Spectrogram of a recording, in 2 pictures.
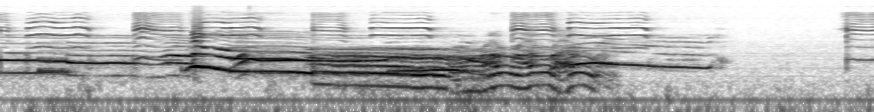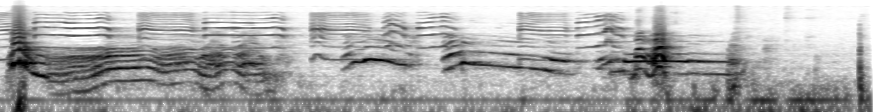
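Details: Pet dog howling in response to seeing another dog and its squeak toy on screen; wavering, quavering howls that rise and fall, a brief gap midway, then broken yips and shorter howls with a few sharp clicks.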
